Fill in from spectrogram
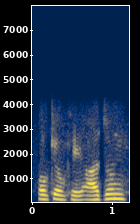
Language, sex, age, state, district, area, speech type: Marathi, male, 18-30, Maharashtra, Ratnagiri, urban, conversation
